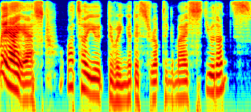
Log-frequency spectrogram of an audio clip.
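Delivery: put-on elderly cat-person character voice. From below, an elderly catfolk questions the newcomer disrupting his students, in an elderly catfolk voice. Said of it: "there's an elderly catfolk looking up at you. / there's an elderly catfolk looking up at you. Cane in one hand, / as he's kind of like pointing at you with the other. / there's an elderly catfolk look".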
